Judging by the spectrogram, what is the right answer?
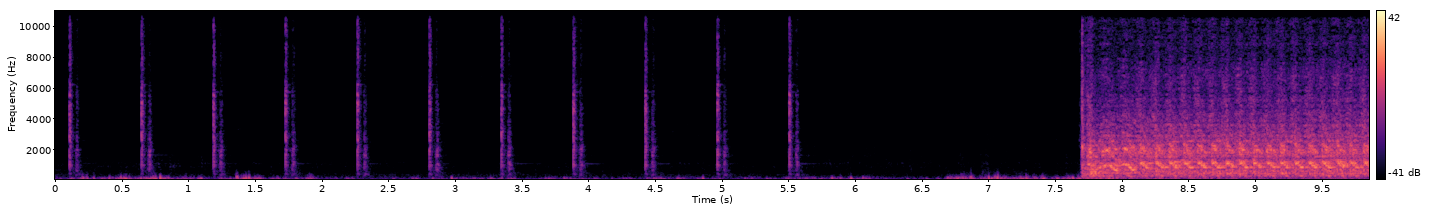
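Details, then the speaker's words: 1993 Ford 7.3 IDI diesel with an aftermarket turbo system that ran fine the day before. It cranks evenly at about three beats per second with no firing and won't start. It is smoking a little, so the owner believes it is getting fuel. "you know all of a sudden now it's just not one to start at all it's got fuel it's smoking a little bit so I'm pretty sure it's getting fuel"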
